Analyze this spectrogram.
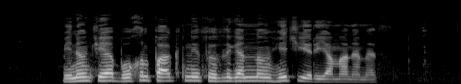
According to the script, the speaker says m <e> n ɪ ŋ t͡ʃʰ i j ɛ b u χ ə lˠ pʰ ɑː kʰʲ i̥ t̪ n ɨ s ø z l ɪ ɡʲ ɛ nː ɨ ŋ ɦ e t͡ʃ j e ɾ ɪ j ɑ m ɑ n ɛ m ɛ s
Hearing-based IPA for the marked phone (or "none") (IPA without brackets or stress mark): e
